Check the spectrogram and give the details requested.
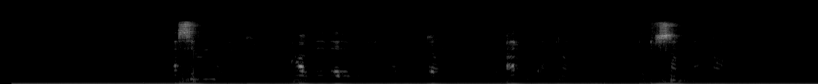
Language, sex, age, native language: Icelandic, female, 40-49, Icelandic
